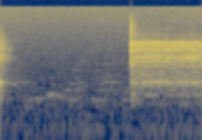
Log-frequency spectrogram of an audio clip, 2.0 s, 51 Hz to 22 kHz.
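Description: Open-microphone noise on a video-call audio line. It is a faint hiss at first, then about 1.3 s in a louder steady hiss with a hum cuts in as a participant's microphone opens, just before they speak.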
